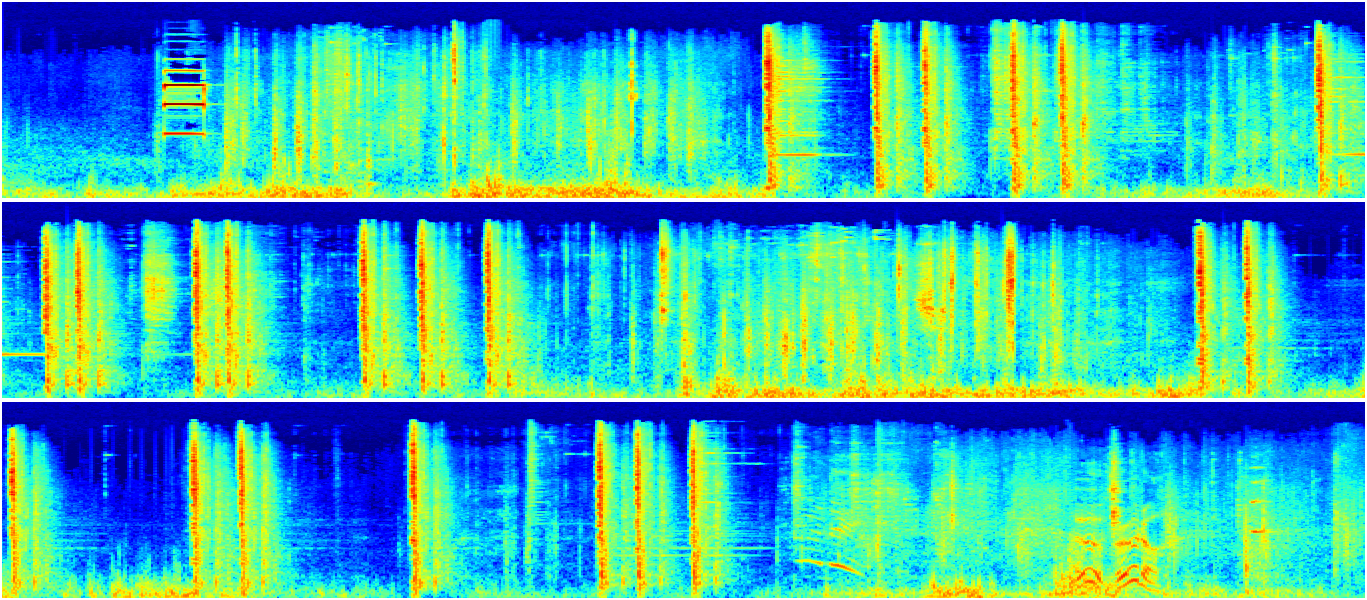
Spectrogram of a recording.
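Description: A shot-timer beep about a second in, then a long string of pistol shots fired in quick groups with short pauses, running for about twenty seconds as the shooter moves through the stage. A voice follows near the end.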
